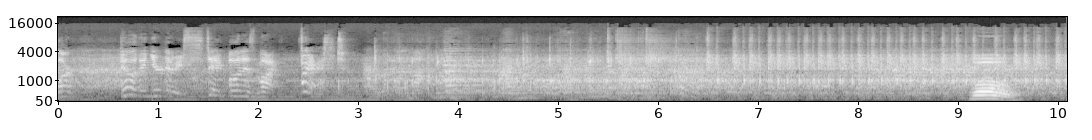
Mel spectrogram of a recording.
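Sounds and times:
background music: 0:00.0 - 0:10.0
fast mechanical rattle: 0:04.8 - 0:10.0.

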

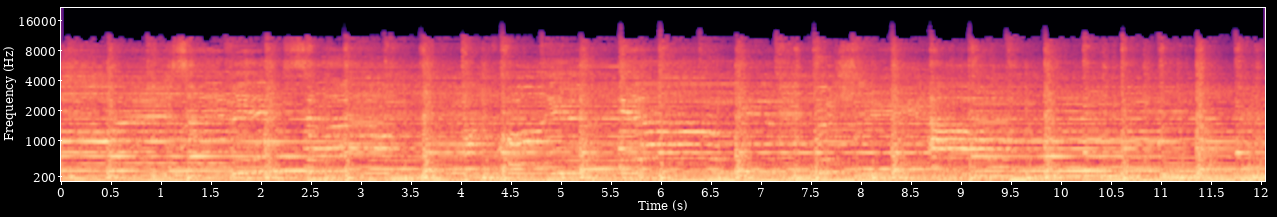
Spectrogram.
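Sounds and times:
bass: 0:00.0 - 0:12.0
drum kit beat: 0:00.0 - 0:12.0
piano accordion: 0:00.0 - 0:12.0.

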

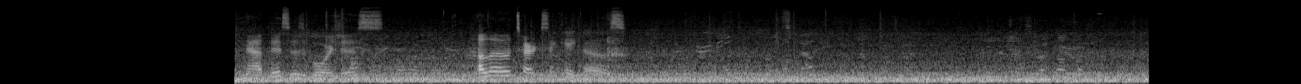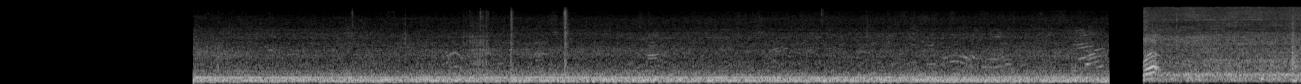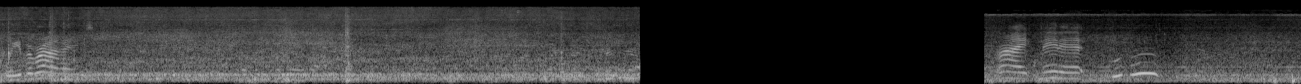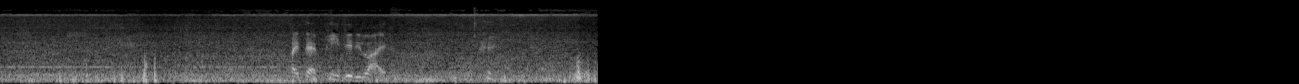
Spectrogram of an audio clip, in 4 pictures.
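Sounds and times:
aircraft cabin engine drone: 0:02.4 - 0:11.5, 0:15.0 - 0:32.4, 0:35.9 - 0:45.0
constant low hum: 0:02.4 - 0:11.5, 0:15.0 - 0:32.4, 0:35.9 - 0:45.0.

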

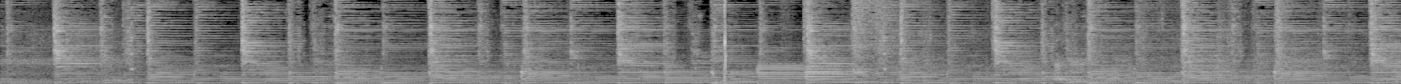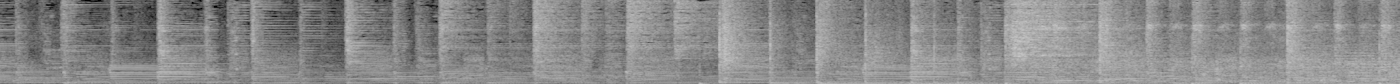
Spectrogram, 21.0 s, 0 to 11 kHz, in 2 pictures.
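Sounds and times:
strummed acoustic guitar music: 0:00.0 - 0:21.0.

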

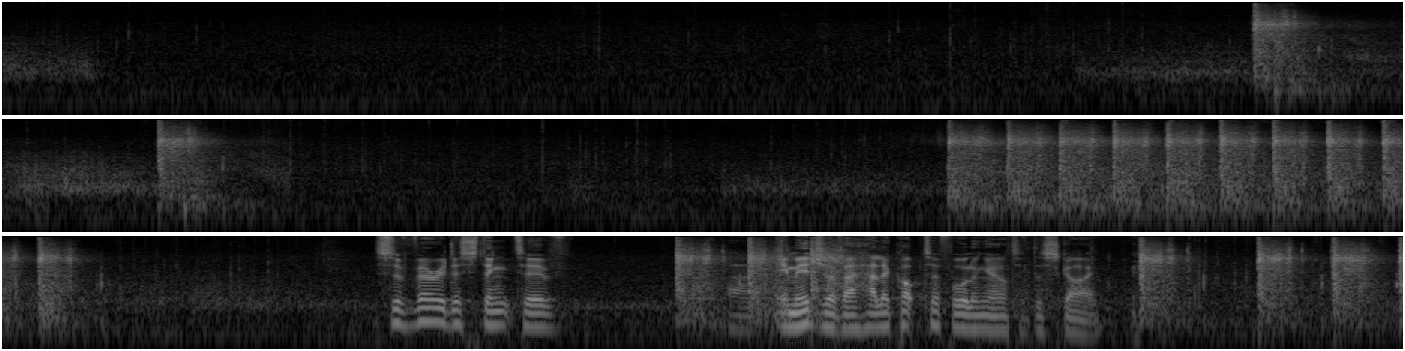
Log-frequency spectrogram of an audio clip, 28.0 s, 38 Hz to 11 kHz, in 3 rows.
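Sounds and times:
rapid sharp cracks: 0:08.2 - 0:11.6, 0:12.9 - 0:21.0, 0:23.1 - 0:24.8, 0:25.9 - 0:28.0
sharp bangs: 0:08.3 - 0:09.2, 0:10.3 - 0:11.2, 0:15.6 - 0:19.5, 0:23.2 - 0:24.6, 0:26.2 - 0:28.0.

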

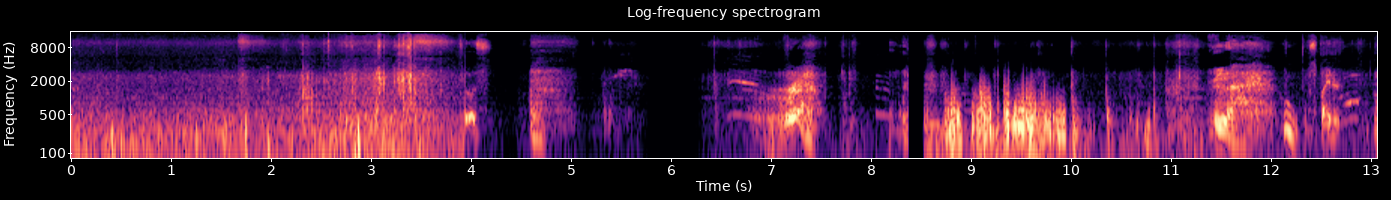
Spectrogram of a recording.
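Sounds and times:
man grunting with effort: 0:07.0 - 0:07.6.

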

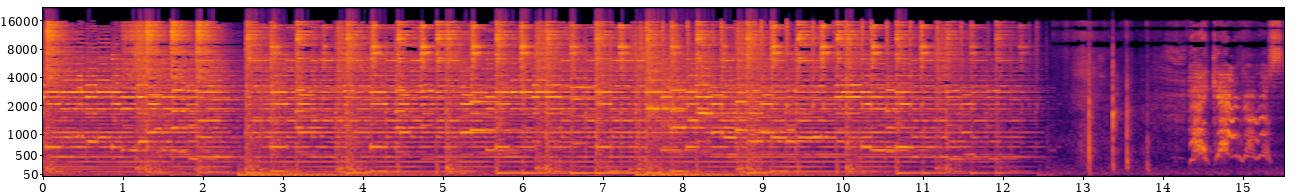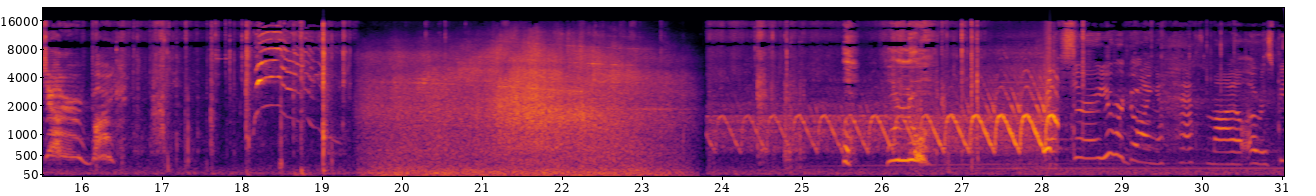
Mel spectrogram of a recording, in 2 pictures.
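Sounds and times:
steady rushing noise: 0:19.4 - 0:23.8
police siren wailing: 0:23.8 - 0:28.3.

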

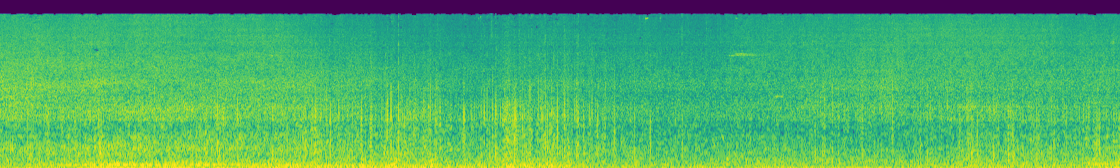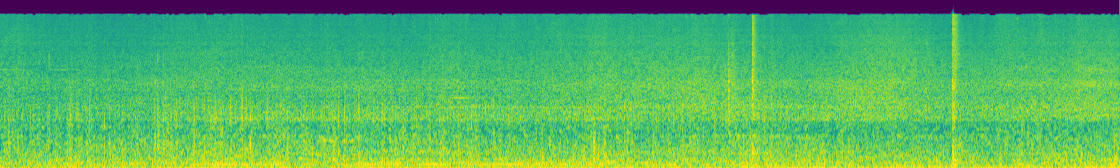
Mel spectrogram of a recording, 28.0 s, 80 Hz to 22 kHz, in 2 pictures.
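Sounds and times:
bus engine rumbling: 0:00.0 - 0:28.0
rain on wet pavement: 0:00.0 - 0:28.0.

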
